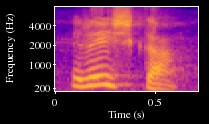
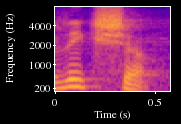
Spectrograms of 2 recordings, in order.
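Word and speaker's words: rickshaw: by the mother tongue take the word Reschke when the correct word is actually a ricksha alright then you have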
